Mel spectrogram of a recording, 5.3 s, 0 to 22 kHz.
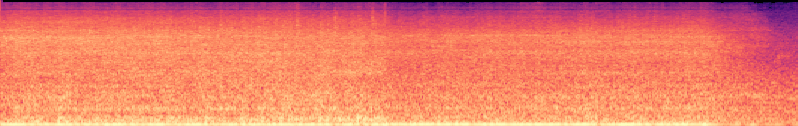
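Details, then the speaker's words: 1973 Chevrolet C10 Cheyenne Super 10 big-block EFI: a deep, quick rattling knock about four a second under heavy rumble that rattles on decel as revs fall, with good oil pressure held and valve covers not pulled; owner believes bottom-end noise, not top end. "Well, unfortunately, I believe we do have a bottom end noise. I've not pulled the valve covers. I just don't feel like that's top end related. It holds good oil pressure, but it rattles on the decel."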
